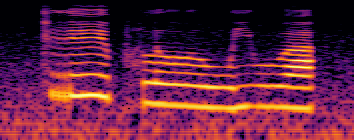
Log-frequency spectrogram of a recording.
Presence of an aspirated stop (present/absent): present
